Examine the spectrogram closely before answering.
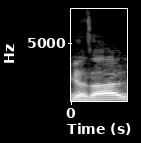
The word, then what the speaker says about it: Ghazal: Je suis avec Michael Gazal. C'est bien comme ça qu'on prononce? Absolument, oui.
